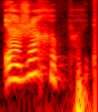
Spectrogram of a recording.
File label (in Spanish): permitir, Mixe, Mujer; INALI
